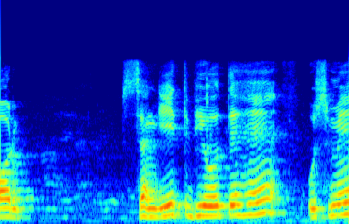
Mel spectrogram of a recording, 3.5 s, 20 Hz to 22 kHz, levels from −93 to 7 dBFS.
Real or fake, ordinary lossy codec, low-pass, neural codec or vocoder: real; none; 7.2 kHz; none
